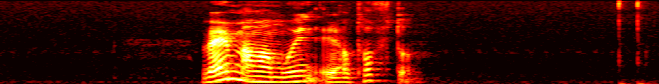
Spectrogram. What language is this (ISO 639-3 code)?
fao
